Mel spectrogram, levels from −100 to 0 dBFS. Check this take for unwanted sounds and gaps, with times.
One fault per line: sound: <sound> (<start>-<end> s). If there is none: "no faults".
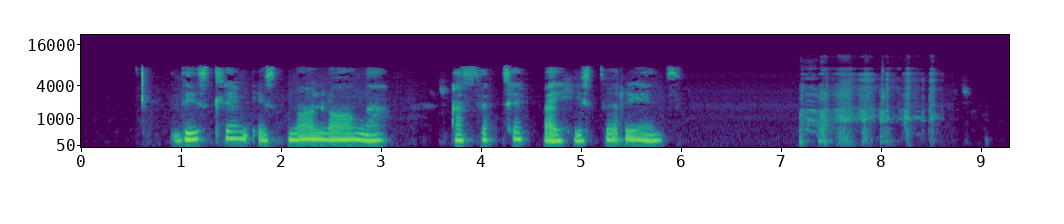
sound: laugh (7.2-8.7 s)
